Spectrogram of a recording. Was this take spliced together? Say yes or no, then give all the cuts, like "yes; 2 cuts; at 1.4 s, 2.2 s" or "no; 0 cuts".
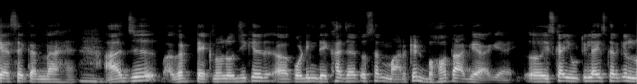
yes; 2 cuts; at 1.6 s, 5.2 s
